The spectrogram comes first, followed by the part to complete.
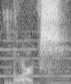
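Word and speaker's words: Gnorks: In the first Spyro game, you have to like run around defeating these enemies called Norks.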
